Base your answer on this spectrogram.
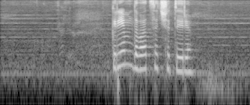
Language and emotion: Russian, neutral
